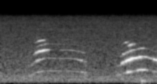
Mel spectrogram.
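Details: Pet domestic cat caterwauling indoors during a recording: two drawn-out, rich harmonic meows, the first near half a second in and bending downward, the second louder and wavering near the end, over a quiet room hum.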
